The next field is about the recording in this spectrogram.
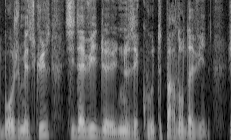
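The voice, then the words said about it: Put-on pied-noir accent. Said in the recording (French): “à chaque fois que tu dis le prénom David, tu prends l'accent pied-noir”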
